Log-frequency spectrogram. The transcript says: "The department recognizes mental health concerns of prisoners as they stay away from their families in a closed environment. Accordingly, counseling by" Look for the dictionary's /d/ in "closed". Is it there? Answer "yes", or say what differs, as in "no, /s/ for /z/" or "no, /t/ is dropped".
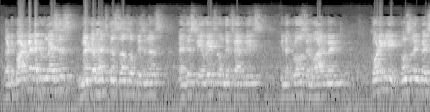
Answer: no, /d/ is dropped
